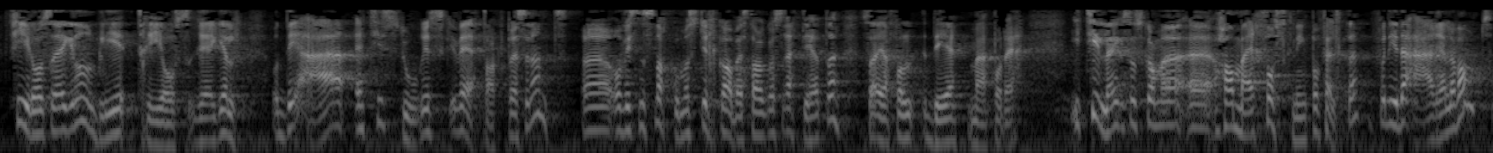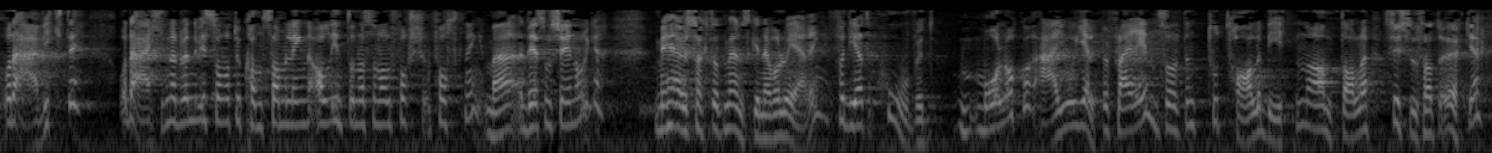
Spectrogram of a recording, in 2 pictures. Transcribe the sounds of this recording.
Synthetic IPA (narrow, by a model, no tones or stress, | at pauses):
fiːɾəoːsɾeːɡəln̩blɪɾt̪ʰɾiːoːsɾeːɡəl | ɔd̪ɛæ̰ɾɛt̪hɪst̪uːɾɪskʋeːt̪ʰɑ̰ːkpʰɾɛsɪd̪ɛnt̪ | ɔʋɪsd̪ɛnsnɑkːəɾɔmɔst̪ʏɾkəɑɾbæɪst̪ɑːɡəsɾɛt̪ːɪheːt̪əɾsɔæɾɪjɑfɑld̪ɛmæ̰pʰɔd̪ɛ̰ | ɪt̪ʰɪlːɛɡsɔskɑmɛhɑːmæɪɾfɔʂknɪŋpɔfɛlt̪əfɔɾd̪iːd̪ɛʔæ̰ɾːɛləʋɑnt̪ɔd̪ɛæ̰ɾʋɪkt̪ɪ | ɔd̪ɛæ̰ɾɪçːənœd̪ʋɛnd̪ɪʋiːsːɔnːɑt̪̚d̪ʉkʰɑnsɑmːənlɪŋnə̰ʔɑlːɪnt̪əʁnɑʂʊnɑːlffɔʂknɪŋmɛd̪ɛsɔmʂeːɾɪnɔɾɡə | mɛhɑɾjʊsɑkt̪ɑt̪mɛœnskəɾɛnɛʋɑlʉḛːɾɪŋfɔɾd̪iːɑt̪huːʋəd̪ | moːlɔkːɔɾæ̰ɾjʊɔjɛlpəflæɪɾɪnːsɔnɑt̪̚d̪ɛnt̪ʰʊt̪ʰɑːləbiːt̪ən̩ɔɑnt̪ʰɑːləsʏsəlsɑt̪ːəøːkə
